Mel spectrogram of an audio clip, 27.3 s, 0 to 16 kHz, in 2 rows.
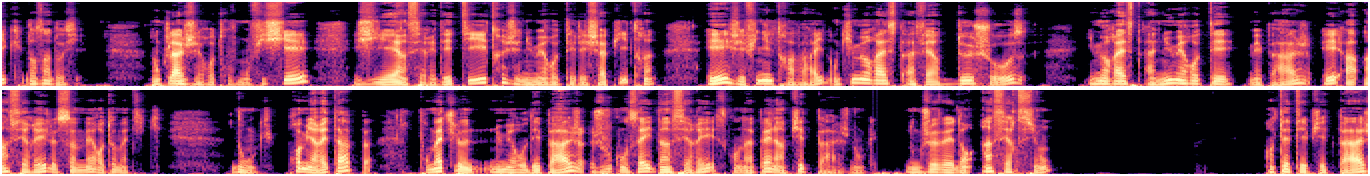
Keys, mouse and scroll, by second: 7.1-7.4 scroll down 2, 7.6-9.4 scroll down 7, 10.0-10.3 scroll down 2, 10.6-10.9 scroll up 2, 23.1 click.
